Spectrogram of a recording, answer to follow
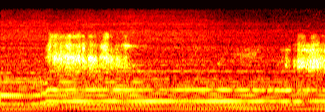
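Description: Slow ambient background music of sustained tones, moving to a higher chord about a third of a second in. Two short, higher, chirpy flurries sit over it, one early and one just at the end.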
